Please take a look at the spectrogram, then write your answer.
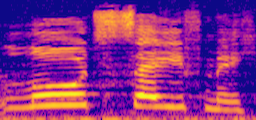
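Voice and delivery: Lord, save me drawn out slowly as a plea. Shown as a demonstration. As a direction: stretch out Lord, save me like a cry for help. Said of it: "And he cried out".

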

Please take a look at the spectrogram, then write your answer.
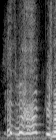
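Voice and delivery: laughing. Real, not acted. Laughing hard.

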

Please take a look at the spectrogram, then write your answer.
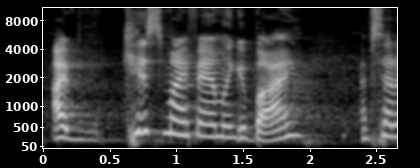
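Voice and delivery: normal talking voice

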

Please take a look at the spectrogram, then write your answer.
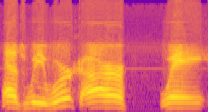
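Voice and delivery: hyped radio host opener; loud, pumped-up halftime welcome. Real, not acted. Radio host opens halftime show.

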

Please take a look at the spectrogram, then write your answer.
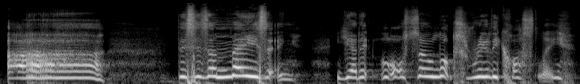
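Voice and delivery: loud, high cry of awe; loud amazed bride; awestruck exclaim. Acted. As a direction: gasp in wonder then worry.

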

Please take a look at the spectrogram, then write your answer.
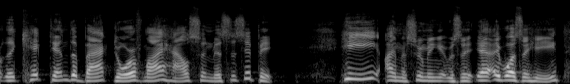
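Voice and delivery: ordinary talk

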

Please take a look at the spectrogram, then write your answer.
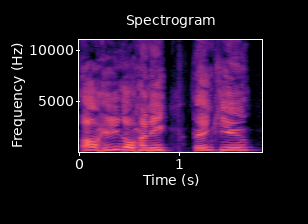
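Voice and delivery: high, sugary bartender; lightly mocking sweet service voice.

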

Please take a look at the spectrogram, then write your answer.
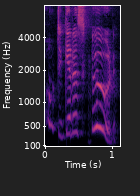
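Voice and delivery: high little owlet voice; small, high storybook reply; second baby owl. Acted. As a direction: pitch it up like a chick. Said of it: "the second one says".

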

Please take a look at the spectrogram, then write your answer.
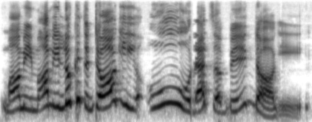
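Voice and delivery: put-on high childish goofy voice; Adam Sandler voice. Shown as a demonstration. Host reading a quiz quote, goofy high childish voice. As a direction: squeal it up like a big kid. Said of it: "I'll do this one in an Adam Sandler voice".

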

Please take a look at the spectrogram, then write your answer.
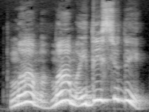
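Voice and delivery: high, loud call for mother; piercing scream. A narrator's reading. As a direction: scream it out into the dark. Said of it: "пронизливо закричала Янка".

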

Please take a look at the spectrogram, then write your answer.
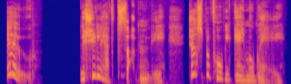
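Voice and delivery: high, snappish society lady; haughty sister-in-law. Acted. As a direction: press with sharp impatience. Linda evasive excuse.

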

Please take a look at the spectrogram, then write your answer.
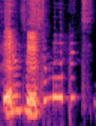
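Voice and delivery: put-on very high, loud, slow accented squeal; hammed-up Spanish-accented woman; Estefania imitation. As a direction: stretch it out in a shrill mock Spanish accent. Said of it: "It's something like that".

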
